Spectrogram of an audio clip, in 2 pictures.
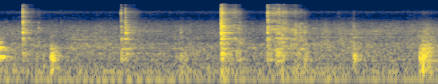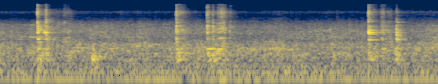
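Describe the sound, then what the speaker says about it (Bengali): Jute leaves (pat shak) being turned over in a pan, a series of sharp intermittent spatula clicks and scrapes against the metal over a quiet background. "এই যে পাট শাকটাকে এখন আমি নাড়বো, উল্টিয়ে পাল্টিয়ে নেড়ে পাট শাকটাকে সিদ্ধ করে নিব"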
